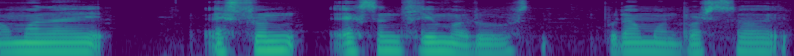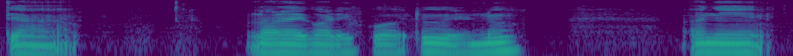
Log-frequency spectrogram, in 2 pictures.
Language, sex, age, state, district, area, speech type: Nepali, male, 18-30, West Bengal, Kalimpong, rural, spontaneous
